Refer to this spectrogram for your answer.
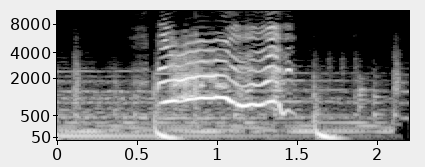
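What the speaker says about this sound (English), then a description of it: "Again with these girly screams." A high, wavering scream from a character in the Zenless Zone Zero video game rises sharply and holds for about a second before trailing off, set between two low thuds.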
